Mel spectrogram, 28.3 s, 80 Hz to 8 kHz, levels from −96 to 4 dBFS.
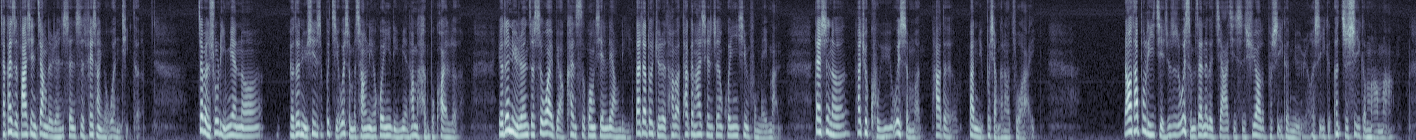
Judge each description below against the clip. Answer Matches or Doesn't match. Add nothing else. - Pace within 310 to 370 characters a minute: Doesn't match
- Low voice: Doesn't match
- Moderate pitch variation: Matches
